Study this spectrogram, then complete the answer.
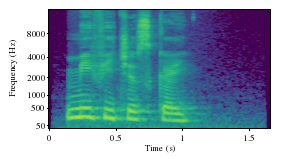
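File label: "мифическӧй" Komi, female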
